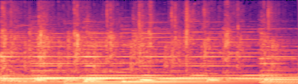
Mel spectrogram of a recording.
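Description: An audience claps and shouts praise to God together, a dense, steady wash of hand clapping and scattered cheering voices over sustained organ-like music.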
